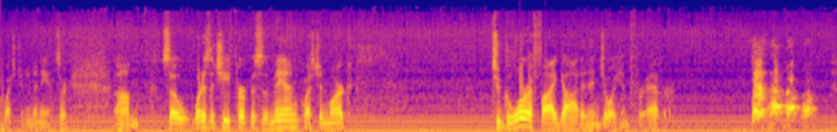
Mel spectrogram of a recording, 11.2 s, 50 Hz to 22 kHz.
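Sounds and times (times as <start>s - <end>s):
speech: 0.0s - 4.8s, 6.6s - 9.0s
steady low electrical hum: 0.0s - 11.1s
dog barking: 10.0s - 11.0s.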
